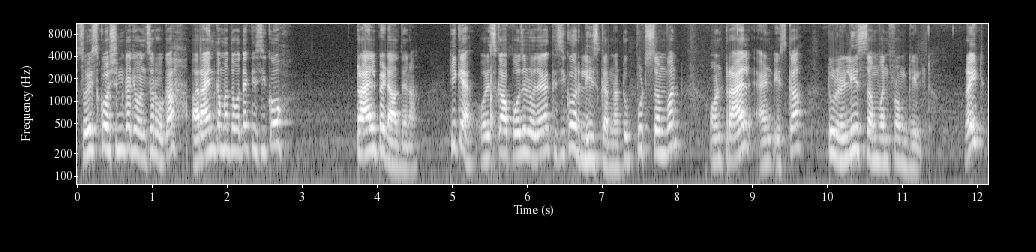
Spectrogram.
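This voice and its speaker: A man with a Punjabi accent teaching English vocabulary for an exam, mixing Hindi and English and often checking in with his students. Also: sits high. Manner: mixes Hindi and English, checks in with "ठीक है?" and "right?"; repeats words slowly for emphasis. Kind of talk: exam-prep vocabulary lecture.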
